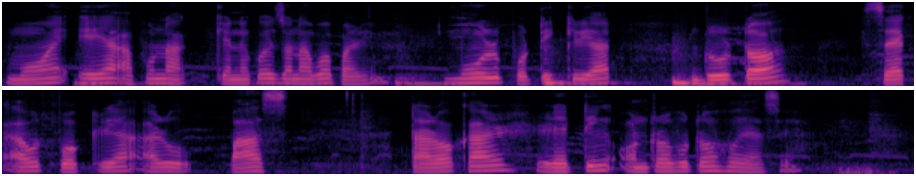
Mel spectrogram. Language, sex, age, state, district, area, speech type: Assamese, male, 18-30, Assam, Dhemaji, rural, read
